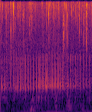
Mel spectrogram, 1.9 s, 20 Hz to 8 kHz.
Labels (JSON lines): {"label": "biophony, rattle", "recorder": "SoundTrap 500"}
